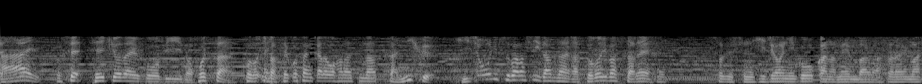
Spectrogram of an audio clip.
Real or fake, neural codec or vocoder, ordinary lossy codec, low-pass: real; none; AAC, 16 kbps; 3.6 kHz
